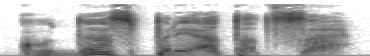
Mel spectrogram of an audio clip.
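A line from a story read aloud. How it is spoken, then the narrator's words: Whisper. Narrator (Russian): шепнул Ермак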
